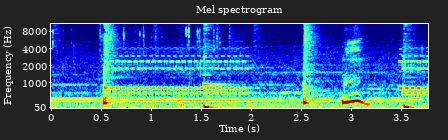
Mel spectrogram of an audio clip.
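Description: An old-style telephone bell ringing in a Resident Evil 9 game trailer, repeated ring bursts about once a second, close and clear, with a brief vocal sound between rings.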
